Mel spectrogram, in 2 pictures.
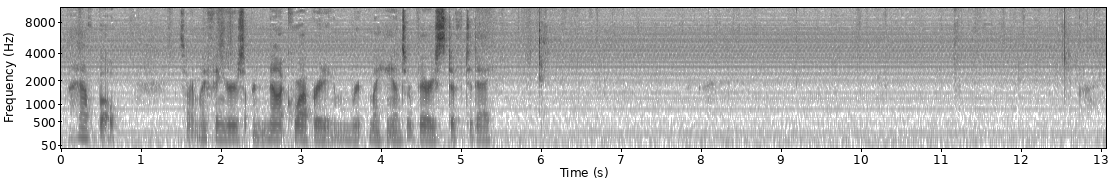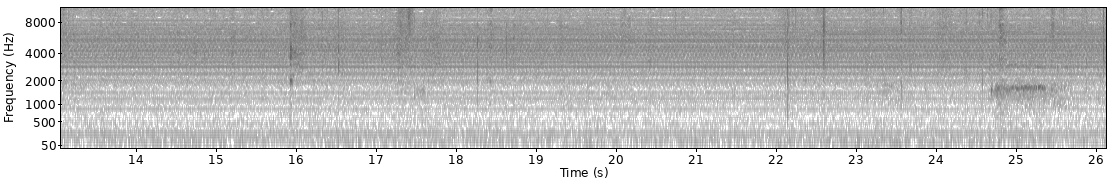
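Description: Ribbon rustles softly between fingers.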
